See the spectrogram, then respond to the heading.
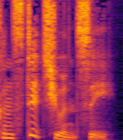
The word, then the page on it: constituency: British English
